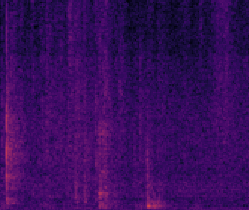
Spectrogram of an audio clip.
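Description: Cardboard box packaging being handled and pulled about: three short knocks and rustles, the loudest about one and a half seconds in.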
